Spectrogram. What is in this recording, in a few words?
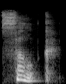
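"sulk", British English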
